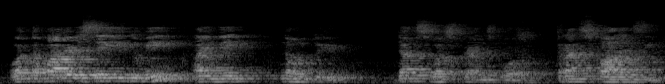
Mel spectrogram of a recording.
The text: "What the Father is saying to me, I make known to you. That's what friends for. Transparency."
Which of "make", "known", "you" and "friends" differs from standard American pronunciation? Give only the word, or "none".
friends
